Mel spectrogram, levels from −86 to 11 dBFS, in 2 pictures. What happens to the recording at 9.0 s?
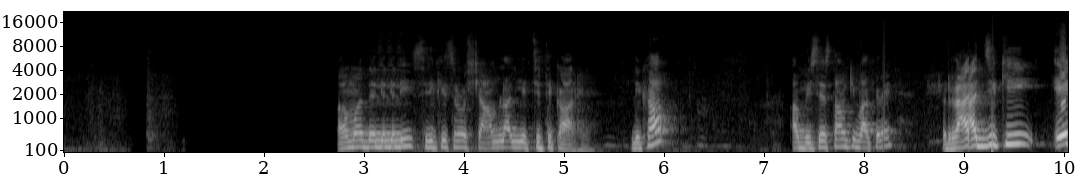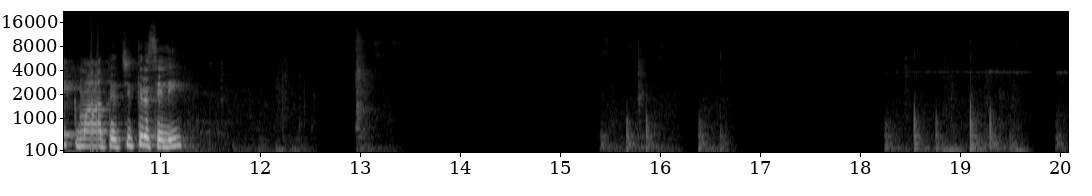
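Right around there you've got repeated frames: from 9.04 to 9.10 s a 64 ms chunk, which fits a couple of compressed frames, gets played a second time. You hear a quick stutter, and the audio runs 64 ms longer.

That moment also sits inside a run of periodic USB or driver dropouts, from 4.09 to 11.40 s. Something stalls the audio path every 1.02 s and roughly 10 ms goes missing each time, replaced by silence. That's about seven evenly spaced ticks that only show up while there's sound playing.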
